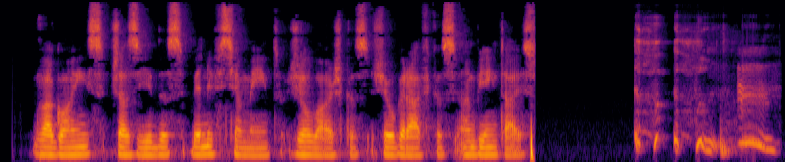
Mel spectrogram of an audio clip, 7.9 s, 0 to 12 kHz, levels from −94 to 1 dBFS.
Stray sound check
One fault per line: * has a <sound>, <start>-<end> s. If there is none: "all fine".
* has a throat clearing, 6.3-7.8 s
